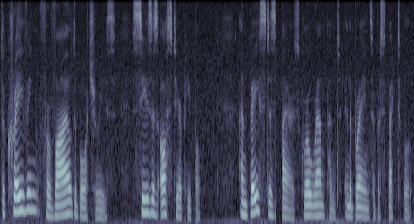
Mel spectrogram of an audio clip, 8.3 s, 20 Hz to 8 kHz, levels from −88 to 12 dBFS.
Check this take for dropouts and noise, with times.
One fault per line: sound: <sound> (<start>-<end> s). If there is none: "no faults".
sound: dropout (5.5-5.7 s)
